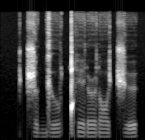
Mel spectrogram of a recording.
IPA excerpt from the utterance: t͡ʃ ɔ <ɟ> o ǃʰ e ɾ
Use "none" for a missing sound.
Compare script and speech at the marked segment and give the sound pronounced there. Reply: ɡʲ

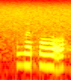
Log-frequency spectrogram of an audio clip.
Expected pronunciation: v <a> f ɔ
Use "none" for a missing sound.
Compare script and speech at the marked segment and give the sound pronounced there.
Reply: ɐ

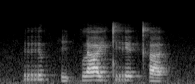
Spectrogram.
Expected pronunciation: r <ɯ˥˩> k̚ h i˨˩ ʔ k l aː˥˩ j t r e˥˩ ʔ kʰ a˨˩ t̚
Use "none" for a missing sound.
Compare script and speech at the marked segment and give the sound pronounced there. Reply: ɯ˥˩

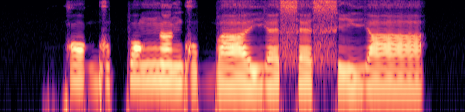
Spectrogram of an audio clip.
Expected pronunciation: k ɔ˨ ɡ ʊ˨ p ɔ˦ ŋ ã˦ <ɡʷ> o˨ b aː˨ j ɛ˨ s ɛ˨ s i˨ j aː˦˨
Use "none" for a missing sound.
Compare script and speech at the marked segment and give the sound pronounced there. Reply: ɡ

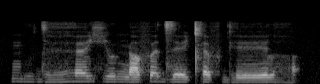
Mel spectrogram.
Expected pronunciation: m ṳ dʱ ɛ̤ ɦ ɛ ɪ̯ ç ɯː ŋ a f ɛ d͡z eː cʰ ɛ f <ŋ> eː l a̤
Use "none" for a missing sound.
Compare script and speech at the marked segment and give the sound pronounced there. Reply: ɡʱ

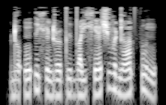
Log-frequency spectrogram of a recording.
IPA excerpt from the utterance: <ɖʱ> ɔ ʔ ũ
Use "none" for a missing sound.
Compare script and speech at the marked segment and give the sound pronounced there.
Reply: ɖ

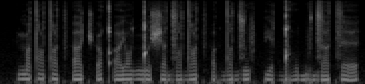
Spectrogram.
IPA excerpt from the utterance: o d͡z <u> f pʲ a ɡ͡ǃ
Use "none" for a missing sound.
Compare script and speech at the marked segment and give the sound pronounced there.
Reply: u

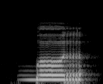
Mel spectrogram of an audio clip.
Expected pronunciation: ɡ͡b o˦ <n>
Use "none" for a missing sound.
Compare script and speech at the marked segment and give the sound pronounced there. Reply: r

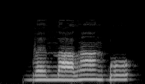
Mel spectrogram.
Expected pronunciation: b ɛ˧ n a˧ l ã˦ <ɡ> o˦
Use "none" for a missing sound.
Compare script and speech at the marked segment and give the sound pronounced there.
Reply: ɡ͡b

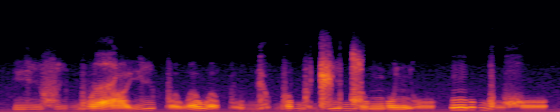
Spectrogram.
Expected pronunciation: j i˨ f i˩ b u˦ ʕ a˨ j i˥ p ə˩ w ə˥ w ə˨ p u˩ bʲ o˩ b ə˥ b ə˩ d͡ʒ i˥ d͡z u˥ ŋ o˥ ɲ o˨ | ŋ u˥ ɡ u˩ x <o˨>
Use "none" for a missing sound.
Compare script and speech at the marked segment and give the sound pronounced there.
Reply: o˨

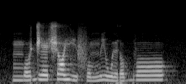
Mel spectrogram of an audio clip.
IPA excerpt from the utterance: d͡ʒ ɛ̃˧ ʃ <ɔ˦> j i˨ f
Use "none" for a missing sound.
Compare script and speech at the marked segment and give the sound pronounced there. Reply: ɔ˧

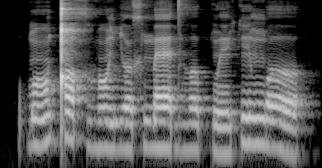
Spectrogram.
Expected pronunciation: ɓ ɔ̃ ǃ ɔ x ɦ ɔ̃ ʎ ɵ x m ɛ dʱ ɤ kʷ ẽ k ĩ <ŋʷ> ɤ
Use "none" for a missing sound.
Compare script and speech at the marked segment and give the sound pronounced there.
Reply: ŋʷ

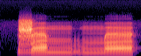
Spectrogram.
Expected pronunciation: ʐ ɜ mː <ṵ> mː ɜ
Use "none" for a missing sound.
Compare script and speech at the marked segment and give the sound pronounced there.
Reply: ṵ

